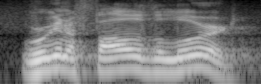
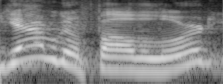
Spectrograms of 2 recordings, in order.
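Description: First: First, measured declaration of resolve; determined. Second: Higher-pitched, insistent comeback; building insistence. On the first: People first pledging to follow the Lord, determined. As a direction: state it firmly, before it builds. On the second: People answering Joshua's doubt, insistent. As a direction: push back, pitch climbing with resolve. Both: Retold or imitated. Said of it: "it's a building thing".

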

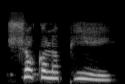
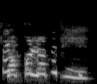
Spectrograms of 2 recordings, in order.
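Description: First: Panicked fake French, pitched up; mock French accent. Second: Higher, laughing fake French; mock French accent. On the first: Sister faking French for the family, in mock French accent. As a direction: blurt it in a bad French accent. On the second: Sister repeating her fake French, in mock French accent. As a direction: blurt it again in bad French. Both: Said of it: "I just went".

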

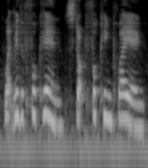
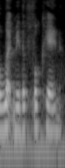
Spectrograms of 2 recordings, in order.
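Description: First: High, slow, halting inhuman voice; halting, weird voice. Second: Said in the usual way. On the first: Retold or imitated. Creature at the door demanding to be let in, halting eerie high voice. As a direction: mimic a creature that learned to talk, stiff and unnatural. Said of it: "in this halting, weirdly toned voice". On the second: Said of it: "it just keeps saying".

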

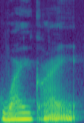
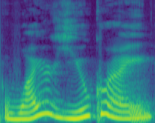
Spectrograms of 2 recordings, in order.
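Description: First: Said in the usual way. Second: "you" drawn out and raised in the question; stress on YOU. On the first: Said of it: "In English, he's like". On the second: Retold or imitated. Daughter turns dad's question back on him, stress on YOU. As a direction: turn it back on him, leaning long on "you". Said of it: "And I'm like".

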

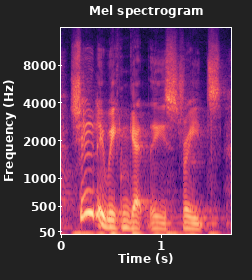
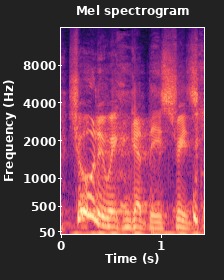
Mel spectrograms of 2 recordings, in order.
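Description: First: Said in the usual way. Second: Weak attempt at a Scottish accent. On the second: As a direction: say it like a Scot, half-hearted. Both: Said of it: "I was gonna do a Scottish accent".

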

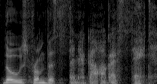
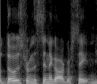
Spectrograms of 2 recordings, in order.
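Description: First: Low, whispered rasp, hammed-up menace; raspy voice. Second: Said in the usual way. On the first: Shown as a demonstration. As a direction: rasp it out softly like a mock villain. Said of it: "read it with a raspy voice". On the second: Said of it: "you kinda have to read it".

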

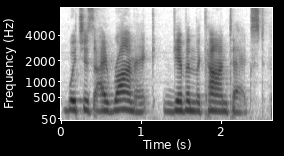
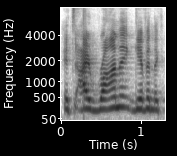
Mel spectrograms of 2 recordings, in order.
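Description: First: Said in the usual way. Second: Mocking repetition. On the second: Reviewer parroting a pointless trivia post, mocking. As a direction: throw their words back in scorn.

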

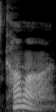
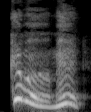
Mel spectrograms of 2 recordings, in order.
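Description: First: Said in the usual way. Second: Loud, high-pitched exasperated politician voice; much higher, louder mock plea; Joe Biden impression. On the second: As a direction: burst out in a hammed-up presidential impression. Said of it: "Joe Biden voice".

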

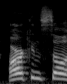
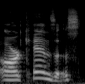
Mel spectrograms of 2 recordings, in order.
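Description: First: Arkansas said AR-kan-saw, silent final S; correct pronunciation. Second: Arkansas said ar-KAN-zus, like Kansas; wrong pronunciation. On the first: Host showing the legal way to say the state, Arkansas pronounced AR-kan-saw. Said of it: "is legally supposed to be pronounced". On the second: Host showing the wrong way to say the state, Arkansas pronounced ar-KANSAS. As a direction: sound the hard S ending Arkansas. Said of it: "say it wrong with a hard S". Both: Shown as a demonstration.

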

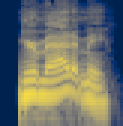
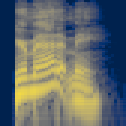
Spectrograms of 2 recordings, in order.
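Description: First: Lightly voiced, matter-of-fact statement; Holy Spirit quoted. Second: Mildly puzzled echo of an accusation; taken aback. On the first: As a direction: say it as a simple, knowing statement. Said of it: "the Holy Spirit said". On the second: Retold or imitated. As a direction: repeat it back in mild disbelief. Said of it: "And I was like".

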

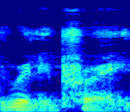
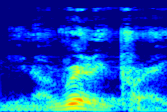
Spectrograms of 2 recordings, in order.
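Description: First: Said in the usual way. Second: "really" punched much louder; stress on really. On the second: Real, not acted. Asking the saints for prayer, stressing really loud. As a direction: hit "really" hard, earnest plea. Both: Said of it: "I don't say that loosely".

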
